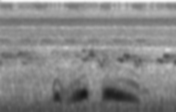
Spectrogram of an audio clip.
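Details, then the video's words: Close single phrase from a wild spotted dove known for its big 'tarik akar' voice, lured with a decoy one morning. A brief wavering note leads into a longer, loud note that glides downward. Faint high chirps sit in the background. "TEKUKUR SUARA BERSAR"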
